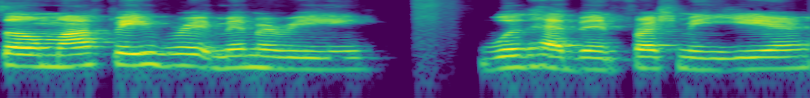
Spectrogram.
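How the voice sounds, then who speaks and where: Medium pitch and ordinary pitch variation in a woman's voice, a normal speaking voice. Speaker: podcast co-host. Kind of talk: casual chat.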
